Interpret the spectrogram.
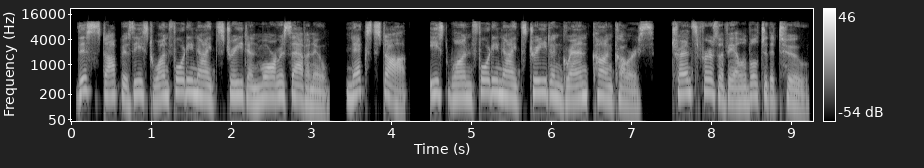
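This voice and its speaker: Female transit announcer reading bus stop announcements: steady, formal, slightly low voice with a dry, close sound. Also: dry recording. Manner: measured, even, formal delivery of stop names.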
